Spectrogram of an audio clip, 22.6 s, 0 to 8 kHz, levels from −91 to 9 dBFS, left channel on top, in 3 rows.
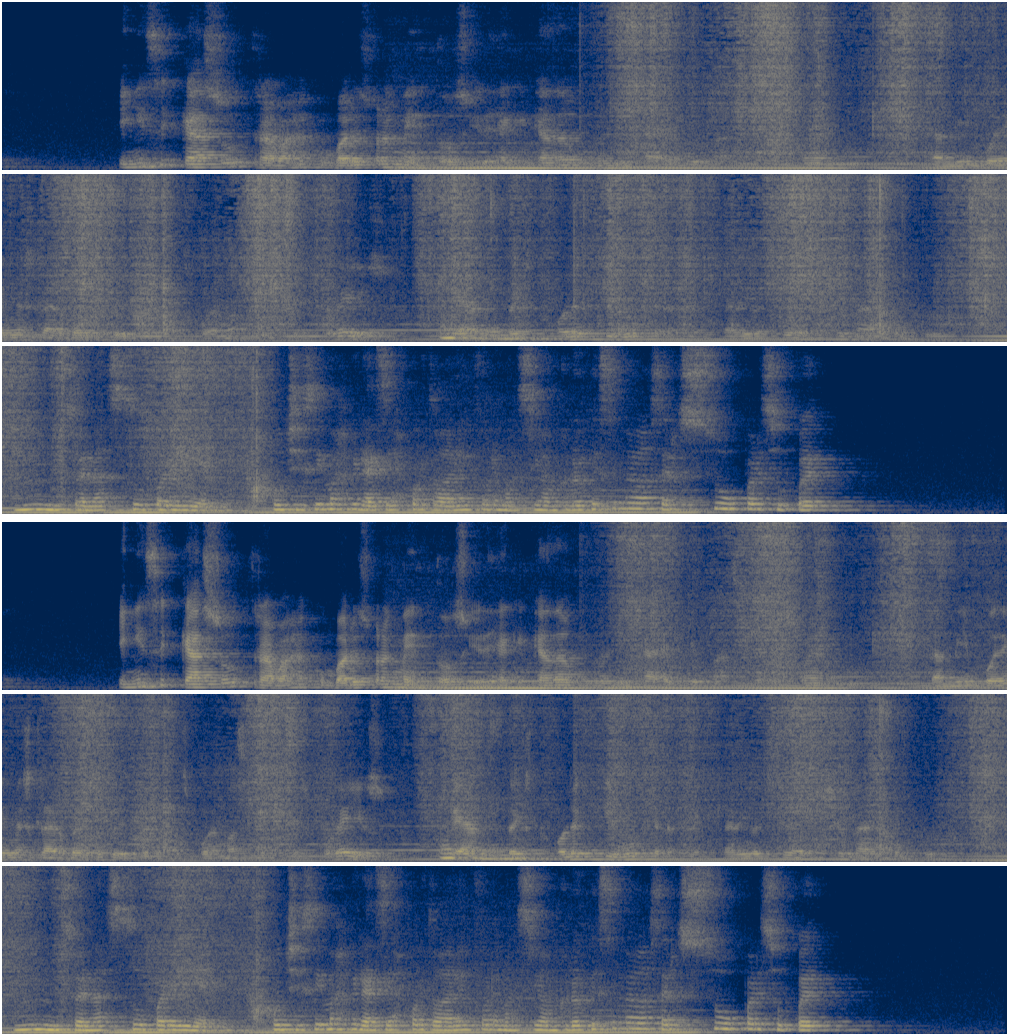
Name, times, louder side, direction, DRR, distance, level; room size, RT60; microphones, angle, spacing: voice 1, 0.9-6.3 7.0-10.4 10.9-14.6, right 2 dB, 90° right, 4 dB, 0.6 m, -34 dB
sound 1, 2.9-20.3, right 1 dB, 60° right, 0.8 m, -35 dB
sound 2, 4.0-4.1 4.3-10.2 10.5-17.1, left 4 dB, 25° left, 0.6 m, -37 dB
voice 2, 10.8-11.5 15.2-21.2, right 2 dB, 35° right, 0 dB, 0.4 m, -24 dB
3.5 x 2.5 x 4.1 m, 0.86 s
head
